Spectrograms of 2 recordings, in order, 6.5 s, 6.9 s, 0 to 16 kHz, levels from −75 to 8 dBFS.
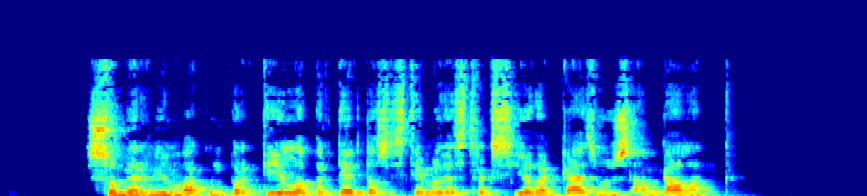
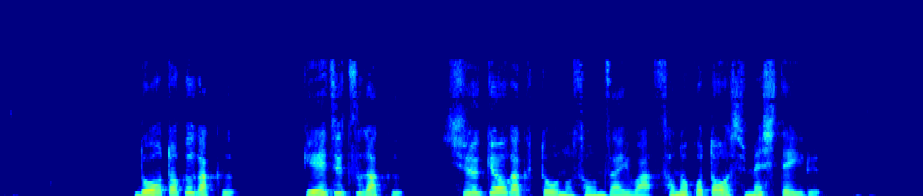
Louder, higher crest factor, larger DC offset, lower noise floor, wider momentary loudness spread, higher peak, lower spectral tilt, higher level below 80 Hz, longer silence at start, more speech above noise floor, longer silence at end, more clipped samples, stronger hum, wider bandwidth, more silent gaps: first, -15 LUFS vs -36 LUFS; about the same, 16 dB vs 20 dB; neither; about the same, -87 dBFS vs -88 dBFS; second, 6 LU vs 14 LU; first, 0 dBFS vs -18 dBFS; about the same, -4 dB/octave vs -4.5 dB/octave; first, -60 dBFS vs -86 dBFS; second, 0.65 s vs 1 s; first, 72 dB vs 52 dB; first, 1.1 s vs 0.8 s; neither; neither; about the same, 11.5 kHz vs 11.5 kHz; neither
